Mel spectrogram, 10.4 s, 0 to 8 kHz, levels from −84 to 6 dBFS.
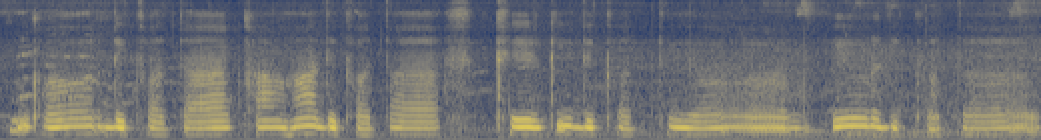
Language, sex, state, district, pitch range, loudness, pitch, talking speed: Bhojpuri, female, Uttar Pradesh, Ghazipur, 125-145 Hz, -17 LUFS, 140 Hz, 45 wpm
